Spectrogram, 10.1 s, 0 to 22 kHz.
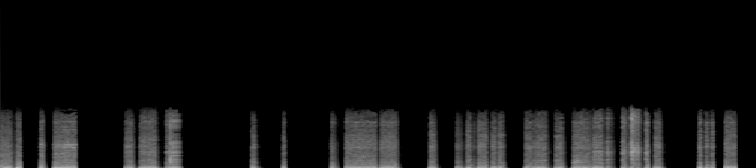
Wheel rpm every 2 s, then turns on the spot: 0, 10, 0, 0, 20.
none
